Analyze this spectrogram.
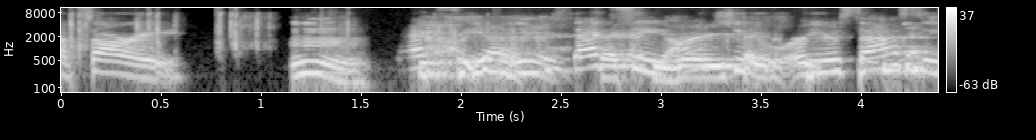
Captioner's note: laughing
